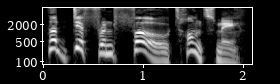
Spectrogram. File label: Male Human ERROR TAUNT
